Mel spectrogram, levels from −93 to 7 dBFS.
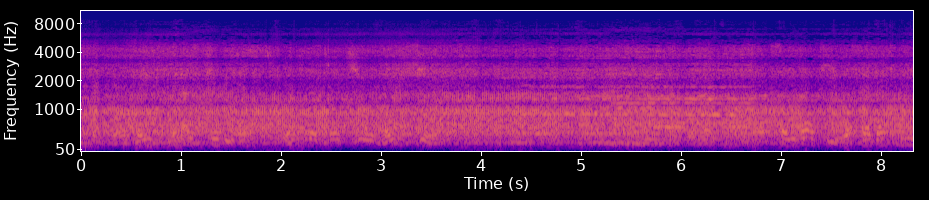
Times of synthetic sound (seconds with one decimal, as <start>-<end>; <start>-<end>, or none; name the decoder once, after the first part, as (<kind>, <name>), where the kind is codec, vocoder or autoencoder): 0.0-0.7 (autoencoder, DAC-VAE); 2.2-3.7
